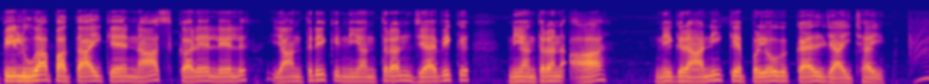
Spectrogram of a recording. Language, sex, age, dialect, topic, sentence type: Magahi, male, 18-24, Western, agriculture, statement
